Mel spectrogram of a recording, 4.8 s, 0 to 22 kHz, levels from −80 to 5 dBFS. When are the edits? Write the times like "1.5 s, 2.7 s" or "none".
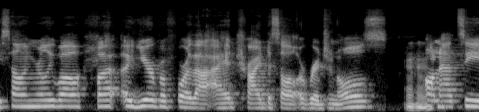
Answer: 1.0 s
